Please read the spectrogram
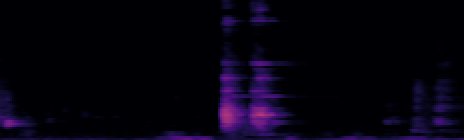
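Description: Two quick, ringing clinks of glass about a second in, with a short click at the start, as an ice-filled highball glass is topped up with orange juice.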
